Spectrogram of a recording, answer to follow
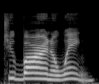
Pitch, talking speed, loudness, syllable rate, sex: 235 Hz, 300 wpm, -15 LUFS, 5.3 syllables/s, female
